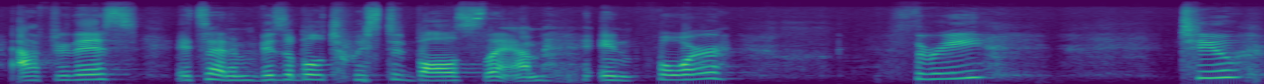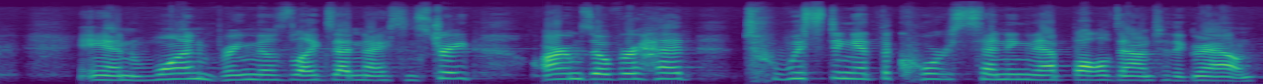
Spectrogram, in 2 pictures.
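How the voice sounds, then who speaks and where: A woman's voice: fairly high pitch, unhurried. Breathless upbeat woman fitness coach. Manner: upbeat, encouraging, cues moves while exercising. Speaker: fitness instructor. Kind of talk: live workout coaching with countdowns. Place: fitness studio.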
